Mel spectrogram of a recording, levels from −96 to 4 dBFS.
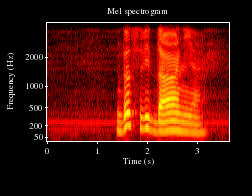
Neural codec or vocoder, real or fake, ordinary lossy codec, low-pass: none; real; Opus, 32 kbps; 3.6 kHz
